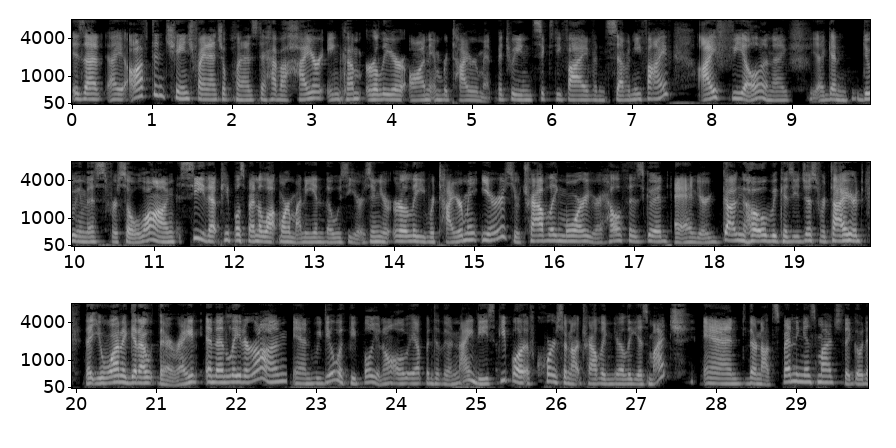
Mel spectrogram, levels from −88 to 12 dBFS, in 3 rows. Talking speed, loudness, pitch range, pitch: 205 wpm, -27 LUFS, 165-205 Hz, 180 Hz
